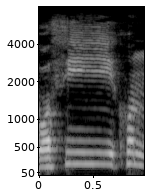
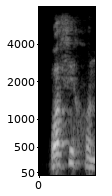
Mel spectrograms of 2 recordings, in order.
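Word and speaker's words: وَسِخٌ: এই শব্দটা দ্রুত করতে হবে, কোথাও কোনো মদ নেই, টান নেই। ওয়াসিখুন ওয়াসিখতুন ময়লা।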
